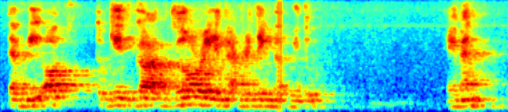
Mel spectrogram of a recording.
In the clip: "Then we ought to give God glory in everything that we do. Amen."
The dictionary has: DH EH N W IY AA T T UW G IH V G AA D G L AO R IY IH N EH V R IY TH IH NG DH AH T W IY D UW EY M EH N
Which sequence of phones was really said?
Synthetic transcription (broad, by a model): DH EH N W IY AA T T UW G IH V G AA D G L AO R IY IH N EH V R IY T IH NG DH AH T W IY D UW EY M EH N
